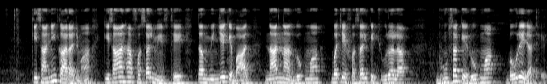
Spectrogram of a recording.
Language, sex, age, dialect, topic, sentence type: Chhattisgarhi, male, 18-24, Western/Budati/Khatahi, agriculture, statement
